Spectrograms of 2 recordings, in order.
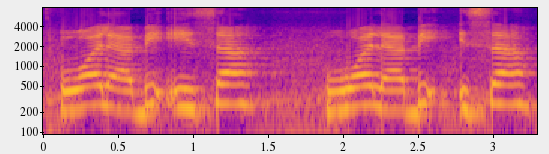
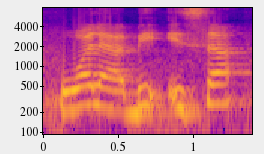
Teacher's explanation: ہم نے جھٹکا حمزہ کی وجہ سے لگایا کیونکہ حمزہ کے اوپر ساکن ہے. جہاں پہ یہ آ جائے وہاں پہ رک کے جھٹکا لگا کر ہم اسے ادا کریں گے.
